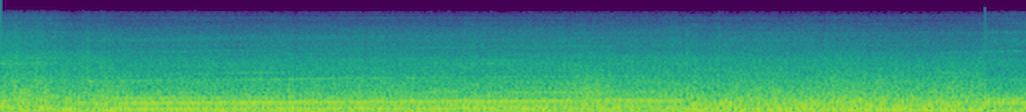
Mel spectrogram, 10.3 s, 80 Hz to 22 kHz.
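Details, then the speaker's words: 1972 Honda CB750 on a test ride after cleaning contacts: steady four-cylinder note climbing smoothly through the gears over road and wind noise, no stumbles or cutting out. "So far, this thing's doing a whole lot better. Which is promising."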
